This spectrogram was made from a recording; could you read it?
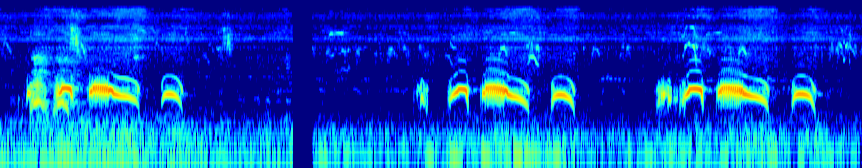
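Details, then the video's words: Dove call for conditioning decoy birds. Three cooing phrases, each a quick soft lead-in, a long coo dropping in pitch and a final separate note, are spaced about three seconds apart. Faint chirps lie behind them. "Tiếng Chim Cu|Kích Bổi ( Tập Mồi )"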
